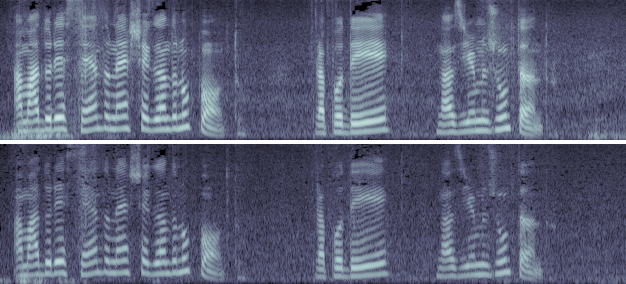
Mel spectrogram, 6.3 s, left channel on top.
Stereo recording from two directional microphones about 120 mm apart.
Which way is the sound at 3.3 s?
Centre (ahead or behind).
